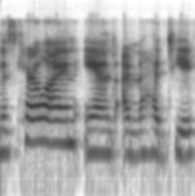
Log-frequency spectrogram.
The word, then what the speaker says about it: Caroline: everyone my name is caroline and i'm the head ta for both the cognition and perception courses this semester i use she her pronouns and you can pronounce my name like care o line just to give you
